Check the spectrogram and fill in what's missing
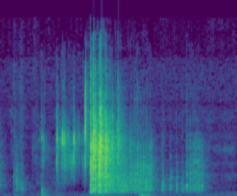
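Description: Dice clatter and tumble across a hard table, a rattling burst of clicks that peaks then settles into a few scattered taps.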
